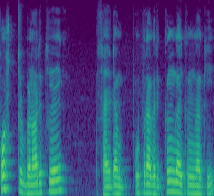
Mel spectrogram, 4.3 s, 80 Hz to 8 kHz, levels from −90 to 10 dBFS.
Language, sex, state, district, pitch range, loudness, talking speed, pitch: Rajasthani, male, Rajasthan, Churu, 125-155 Hz, -18 LUFS, 180 wpm, 135 Hz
